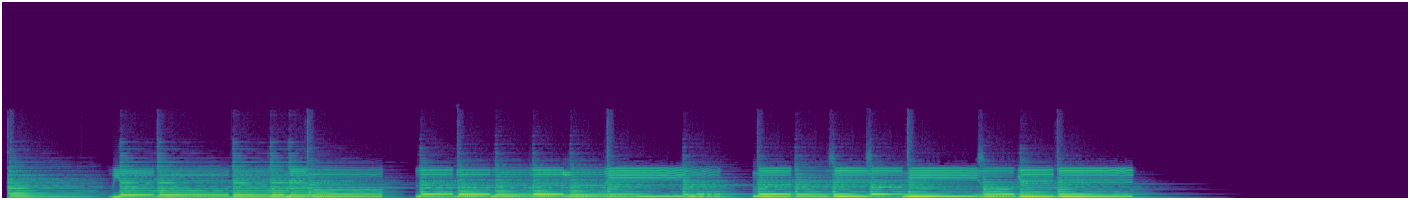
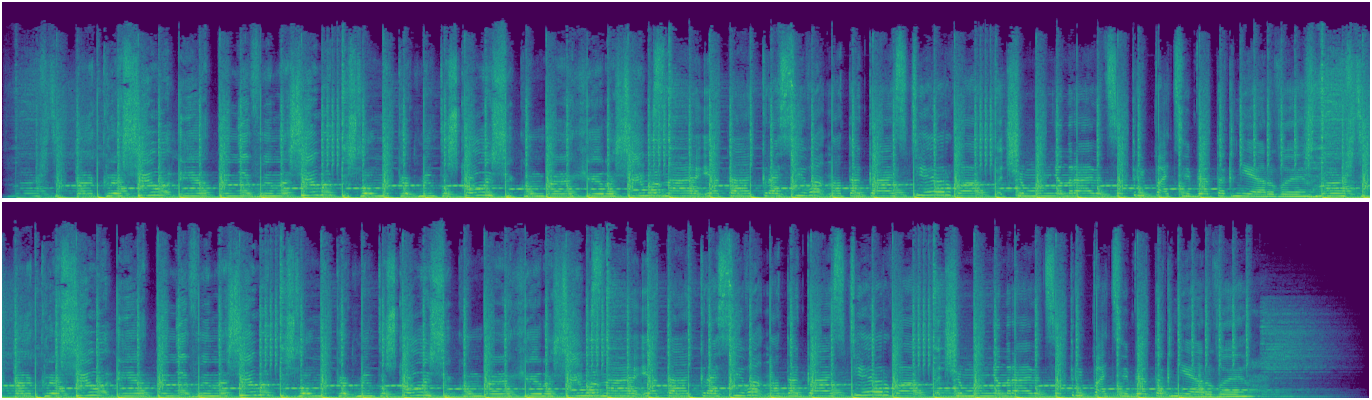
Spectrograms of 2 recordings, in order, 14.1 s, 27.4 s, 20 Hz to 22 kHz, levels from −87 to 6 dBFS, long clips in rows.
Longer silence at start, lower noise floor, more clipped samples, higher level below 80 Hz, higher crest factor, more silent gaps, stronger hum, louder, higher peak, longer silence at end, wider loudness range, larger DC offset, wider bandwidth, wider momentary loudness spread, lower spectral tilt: about the same, 0.05 s vs 0.05 s; first, under -90 dBFS vs -47 dBFS; neither; second, -50 dBFS vs -12 dBFS; first, 16 dB vs 10 dB; neither; neither; second, -16 LUFS vs -12 LUFS; about the same, 0 dBFS vs 0 dBFS; first, 2.5 s vs 0.65 s; about the same, 3 LU vs 1 LU; first, 0.6% vs under 0.1%; second, 6 kHz vs 19.5 kHz; first, 9 LU vs 2 LU; first, -7.5 dB/octave vs -4.5 dB/octave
